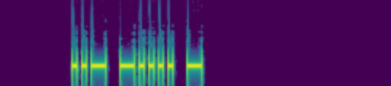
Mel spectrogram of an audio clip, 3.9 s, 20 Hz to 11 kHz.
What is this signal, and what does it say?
Morse code, heard as a keyed tone, about 25 wpm, 700 Hz. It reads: U6T
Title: All Cut Numbers - 3-Digit 25wpm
